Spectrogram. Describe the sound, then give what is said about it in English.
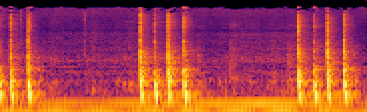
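Sharp knocks tapped out in quick clusters of two to four, a person imitating the clattering rhythm of the DART commuter train on Dublin's rapid transport line over the rails, over a low steady hum. “And they go, that's the dart. That's the noise.”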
